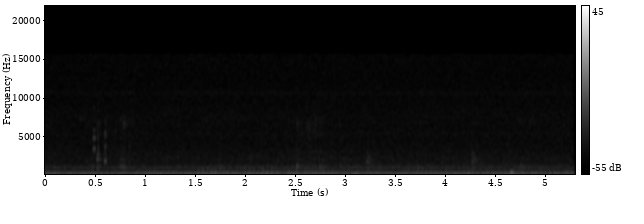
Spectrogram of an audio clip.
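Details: Nathan the cat, a house cat woken from sleep and drowsily drifting back off with his tongue sticking out, gives a quiet, steady low rumbling purr indoors, with a few faint clicks above it.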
